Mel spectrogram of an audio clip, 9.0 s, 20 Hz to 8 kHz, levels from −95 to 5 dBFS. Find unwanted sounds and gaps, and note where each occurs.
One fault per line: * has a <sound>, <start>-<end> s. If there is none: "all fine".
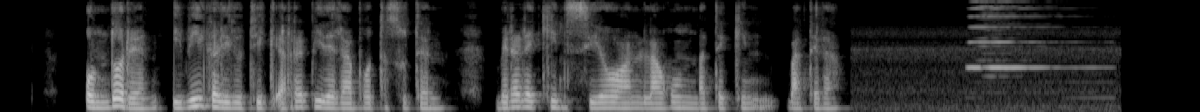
* has a squeak, 7.2-8.4 s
